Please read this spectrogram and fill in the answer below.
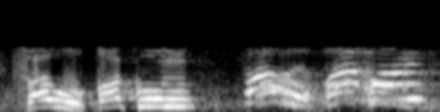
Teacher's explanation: قاف موٹا رہے کاف باریک رہے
